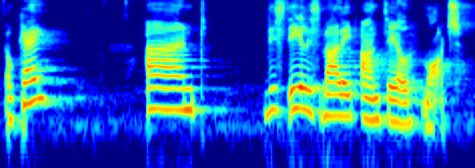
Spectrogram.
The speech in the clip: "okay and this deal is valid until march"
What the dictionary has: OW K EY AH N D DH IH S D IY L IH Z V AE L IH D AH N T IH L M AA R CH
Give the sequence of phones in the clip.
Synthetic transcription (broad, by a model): OW K EY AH N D DH IH S D IY L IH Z V AE L IH D AH N T IH L M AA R CH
